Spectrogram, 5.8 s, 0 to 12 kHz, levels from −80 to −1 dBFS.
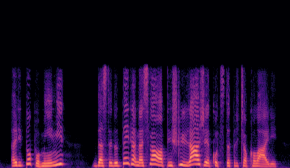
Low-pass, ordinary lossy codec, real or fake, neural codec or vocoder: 7.2 kHz; none; fake; codec, 16 kHz, 0.5 kbps, FunCodec, trained on Chinese and English, 25 frames a second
